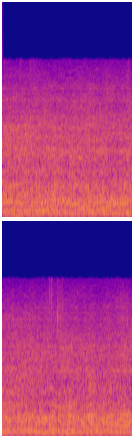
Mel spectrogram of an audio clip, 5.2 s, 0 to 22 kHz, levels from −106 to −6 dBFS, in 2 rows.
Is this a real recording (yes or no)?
no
